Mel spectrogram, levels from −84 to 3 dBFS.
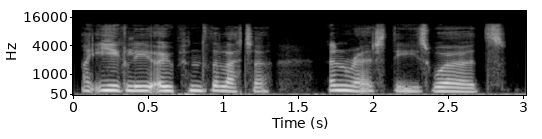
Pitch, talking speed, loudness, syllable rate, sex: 205 Hz, 180 wpm, -17 LUFS, 6.2 syllables/s, female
